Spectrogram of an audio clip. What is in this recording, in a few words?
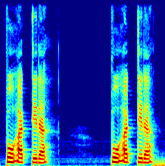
"pohvttetv", muscogee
